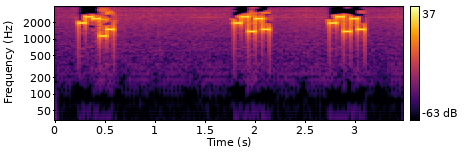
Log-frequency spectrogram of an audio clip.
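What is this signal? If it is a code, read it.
Five-tone selective call (ZVEI), heard as quick runs of five tones, tones of about 70 ms. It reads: 88025 88405 88405
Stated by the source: ZVEI five-tone call received on SDR, feuerwehr-orlamuende.org fire brigade.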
